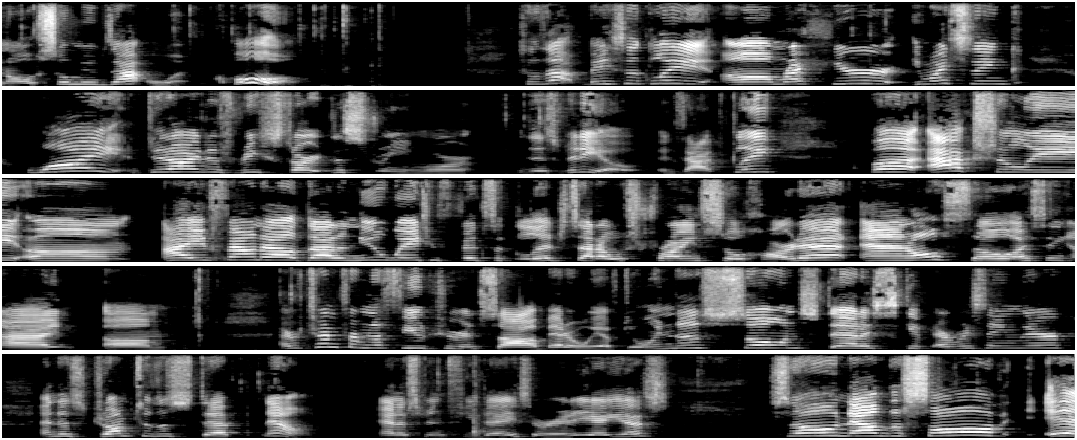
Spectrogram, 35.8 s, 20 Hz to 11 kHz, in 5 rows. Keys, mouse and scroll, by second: 0.1 right click, 0.3 r, 1.6 right click, 2.0 right click, 2.2 shift+f.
